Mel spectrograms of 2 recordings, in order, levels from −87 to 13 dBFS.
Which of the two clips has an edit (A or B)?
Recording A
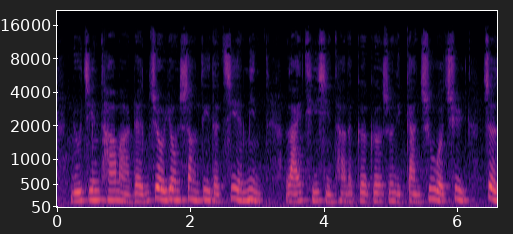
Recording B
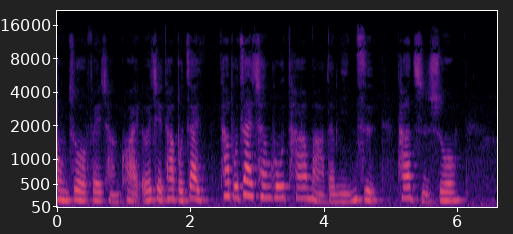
B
